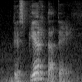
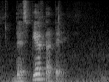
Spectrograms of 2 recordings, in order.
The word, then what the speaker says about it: despiértate: me to wake up despiértate and we had in this syllable we had to keep the stress on the same syllable it had without the reflexive Pepito is stop there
